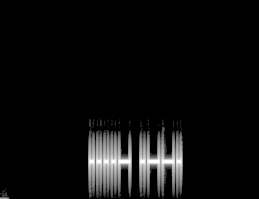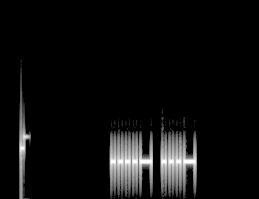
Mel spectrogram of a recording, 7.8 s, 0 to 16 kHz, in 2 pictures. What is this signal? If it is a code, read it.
Morse code, heard as a keyed tone, about 22 wpm, 700 Hz. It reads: 4 P 4 V
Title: Single-Letter Single-Number 22wpm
